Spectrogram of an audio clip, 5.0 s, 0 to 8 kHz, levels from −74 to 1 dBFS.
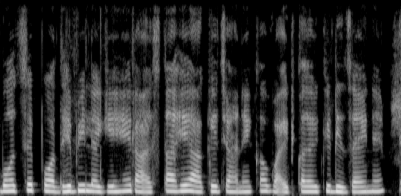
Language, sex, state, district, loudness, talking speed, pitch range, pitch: Hindi, female, Chhattisgarh, Raipur, -14 LUFS, 190 wpm, 205-225 Hz, 215 Hz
